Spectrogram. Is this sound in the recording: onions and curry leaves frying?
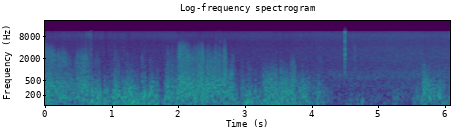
no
